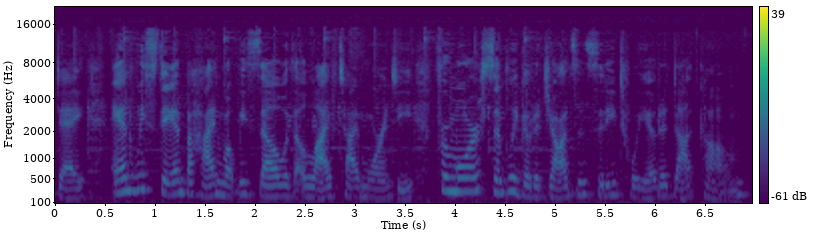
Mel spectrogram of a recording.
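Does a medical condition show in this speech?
No.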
